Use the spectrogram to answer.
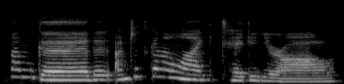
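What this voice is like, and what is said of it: Judgmental mocking imitation of carefree people. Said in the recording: “the way I'm imitating those people, I'm like obviously putting a judgment on them.”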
